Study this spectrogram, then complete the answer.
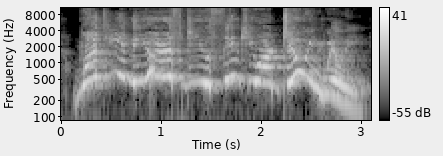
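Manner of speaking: high, loud alarmed scolding; mother's shriek. A narrator's reading. Mother stopping her wormling leaving the hole, shrieking. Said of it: "she shrieked".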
